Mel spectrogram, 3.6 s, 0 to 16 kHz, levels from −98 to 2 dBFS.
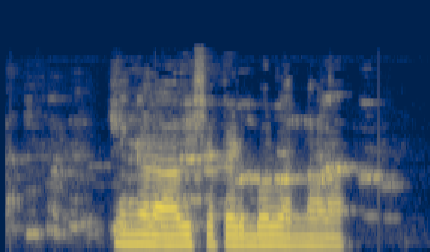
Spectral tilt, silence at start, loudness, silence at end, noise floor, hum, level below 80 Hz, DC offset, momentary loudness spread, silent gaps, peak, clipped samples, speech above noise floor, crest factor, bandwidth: -9 dB/octave; 0.2 s; -15 LUFS; 0.4 s; -42 dBFS; none; -56 dBFS; under 0.1%; 11 LU; none; 0 dBFS; under 0.1%; 29 dB; 16 dB; 7.2 kHz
